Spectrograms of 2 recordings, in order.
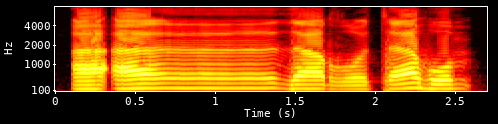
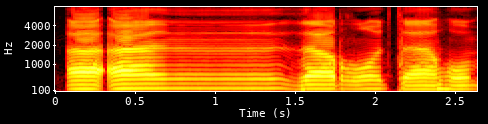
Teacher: Maka kita namakan dengan ra tafkhim. Ra yang dibaca dengan tebal, maka bukan a'anzartahum tapi tebal, a'anzartahum dan harus ditebalkan, a'anzartahum.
